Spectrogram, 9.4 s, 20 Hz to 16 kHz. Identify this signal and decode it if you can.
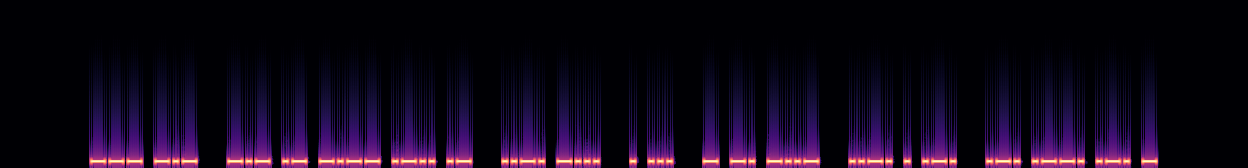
Morse code, heard as a keyed tone, about 34 wpm, 700 Hz. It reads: OK KAYLA FB ES TNX FER RPRT
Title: K1USN SST QSO Practice 35wpm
